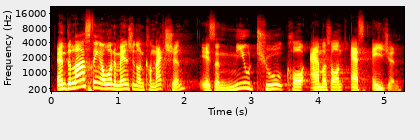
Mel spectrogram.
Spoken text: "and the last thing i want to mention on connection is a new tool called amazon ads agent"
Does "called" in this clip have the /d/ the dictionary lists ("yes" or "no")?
no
